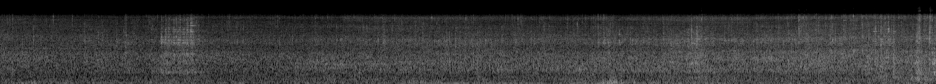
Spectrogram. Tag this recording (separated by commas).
Bus, Rain on surface, Vehicle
